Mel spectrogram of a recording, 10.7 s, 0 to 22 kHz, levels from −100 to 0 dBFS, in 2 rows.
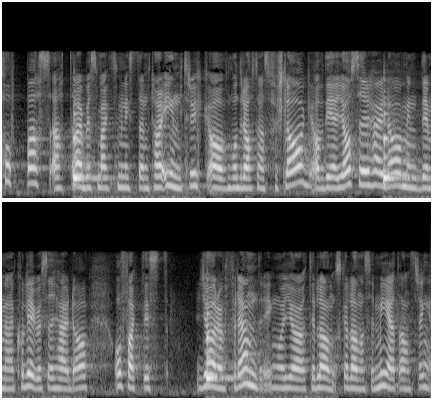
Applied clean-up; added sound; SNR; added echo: none; Bowed string instrument; 2 dB; none.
